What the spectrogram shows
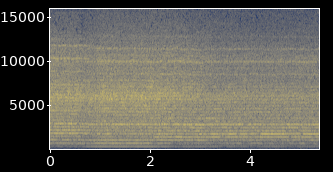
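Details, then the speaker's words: Blown 335hp Ardun flathead freshly swapped into a 1932 Ford Roadster, cranked with magneto off and fuel pump fuse pulled to prime oil: steady starter whine, engine turning evenly with no firing; gauge reads about 40 psi. "the mag is shut off I pulled the fuse out of the fuel pump so the fuel pump's not going to be running crank this thing over and wait for some oil to pressure up"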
